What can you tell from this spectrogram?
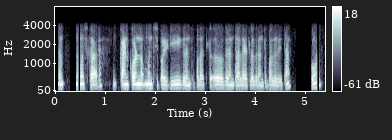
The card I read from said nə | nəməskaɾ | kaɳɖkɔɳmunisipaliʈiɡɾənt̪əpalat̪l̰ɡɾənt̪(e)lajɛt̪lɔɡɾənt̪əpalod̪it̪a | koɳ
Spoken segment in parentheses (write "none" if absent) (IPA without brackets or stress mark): a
